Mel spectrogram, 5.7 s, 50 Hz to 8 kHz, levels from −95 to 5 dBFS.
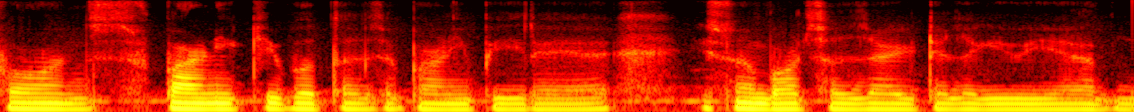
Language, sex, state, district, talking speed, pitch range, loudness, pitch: Hindi, male, Himachal Pradesh, Shimla, 160 wpm, 105-110 Hz, -21 LUFS, 105 Hz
